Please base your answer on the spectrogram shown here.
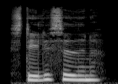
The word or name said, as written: stillesiddende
